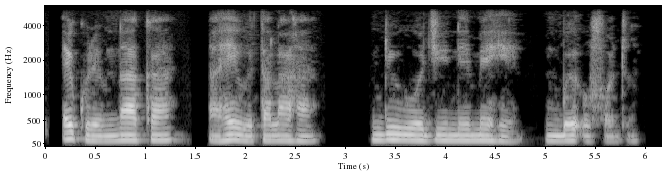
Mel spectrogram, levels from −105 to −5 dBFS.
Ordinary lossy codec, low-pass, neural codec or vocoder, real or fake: none; 5.4 kHz; none; real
